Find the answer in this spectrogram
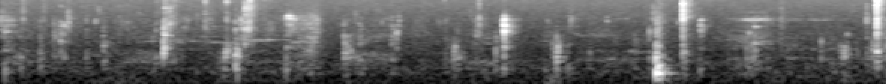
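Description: Faint, close-up eating sounds: scattered small wet clicks and smacks of chewing and of fingers picking at food, one a little louder about five and a half seconds in.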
